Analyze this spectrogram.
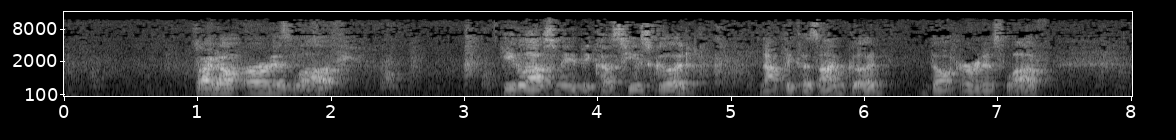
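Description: A man speaks calmly and clearly.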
